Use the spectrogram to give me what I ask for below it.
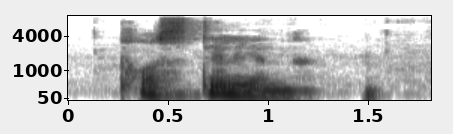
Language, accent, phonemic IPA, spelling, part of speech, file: English, Southern England, /pɒˈstɪlɪən/, postilion, noun, LL-Q1860 (eng)-postilion.wav
- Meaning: 1. A rider mounted on the near (left) leading horse who guides the team pulling a carriage 2. A post-boy, a messenger boy, a swift letter carrier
